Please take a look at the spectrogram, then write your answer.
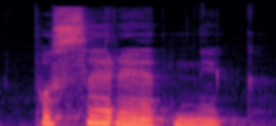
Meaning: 1. intermediary, middleman 2. mediator, go-between, intercessor
- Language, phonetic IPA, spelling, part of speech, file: Ukrainian, [pɔseˈrɛdnek], посередник, noun, Uk-посередник.ogg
